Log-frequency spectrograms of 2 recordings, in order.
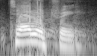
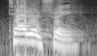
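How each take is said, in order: No difference in how they are said.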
